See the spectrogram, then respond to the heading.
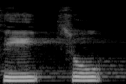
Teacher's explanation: سا سیٹی کے بغیر پڑھا جائے گا، سی، سو بغیر سیٹی کے پڑھیں گے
